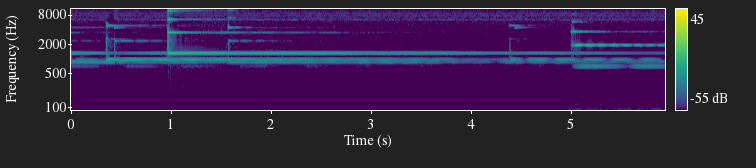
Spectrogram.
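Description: Fingertips tap the hanging hollow metal tubes of a wind chime, producing bright, clear ringing tones centered around 1.3 kHz. The tones sustain and overlap for about two seconds after each tap. A few softer taps in the second half add new pitches to the lingering resonance.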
